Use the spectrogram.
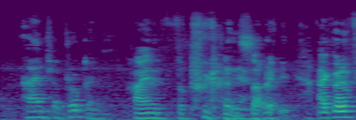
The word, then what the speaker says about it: Verbruggen: Now, so this is another guy, Van Verbruggen. Hein Verbruggen. Hein Verbruggen, sorry. I couldn't pronounce it properly.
